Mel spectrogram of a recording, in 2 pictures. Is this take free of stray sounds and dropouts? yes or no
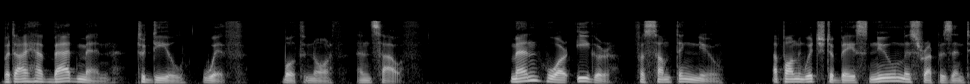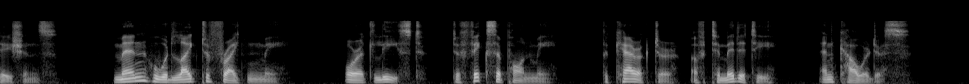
yes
